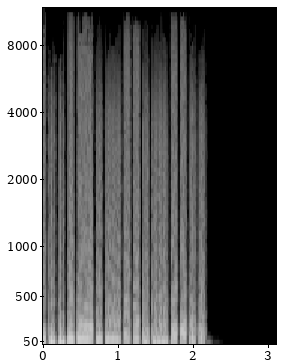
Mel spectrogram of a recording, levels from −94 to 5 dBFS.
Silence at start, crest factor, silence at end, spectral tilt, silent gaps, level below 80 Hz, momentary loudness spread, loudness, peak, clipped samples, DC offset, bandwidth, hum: 0 s; 14 dB; 0.95 s; -6 dB/octave; none; -24 dBFS; 7 LU; -24 LUFS; -8 dBFS; under 0.1%; under 0.1%; 11 kHz; none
